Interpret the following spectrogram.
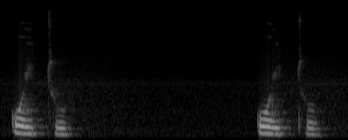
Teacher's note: every time we have a O at the end of a word, the right pronunciation is U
